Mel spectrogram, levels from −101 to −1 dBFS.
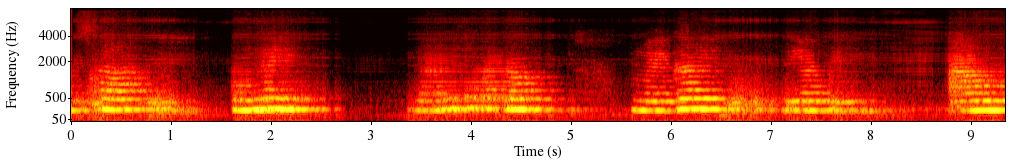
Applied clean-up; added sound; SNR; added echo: neural separator model SepFormer DNS4.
